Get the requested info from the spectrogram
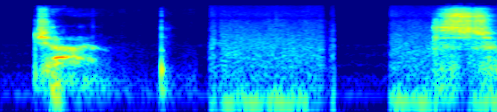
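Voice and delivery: faint, airy whisper like wind. Voicing a whispering entity speaking to a player's character: whisper like wind. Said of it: "there is a whisper, almost like wind".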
